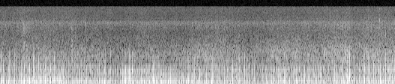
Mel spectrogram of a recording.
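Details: Kitten purring, described as purring like a freight train: a low, continuous rumbling purr in steady pulsing waves throughout, quiet and close.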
